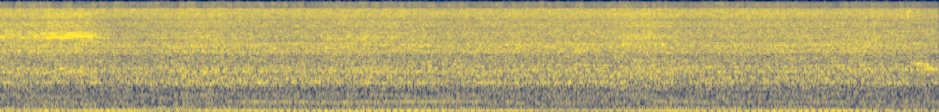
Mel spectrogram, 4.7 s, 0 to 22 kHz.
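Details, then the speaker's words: 2006 Lexus RX330 V6 after high-pressure power steering hose replacement, first start checking for check engine light: smooth, even low hum, no knocks or squeals; normal idle. "well sounds like the front is pretty good"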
